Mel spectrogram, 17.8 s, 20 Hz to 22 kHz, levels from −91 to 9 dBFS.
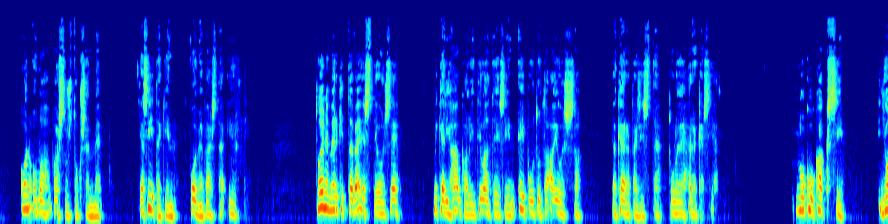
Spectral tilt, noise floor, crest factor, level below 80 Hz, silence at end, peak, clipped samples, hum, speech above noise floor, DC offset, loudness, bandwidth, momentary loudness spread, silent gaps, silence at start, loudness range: -6.5 dB/octave; under -90 dBFS; 22 dB; -68 dBFS; 0 s; 0 dBFS; under 0.1%; none; over 68 dB; under 0.1%; -23 LUFS; 16 kHz; 15 LU; 15.05-15.26 s, 15.32-15.79 s; 0.4 s; 9 LU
